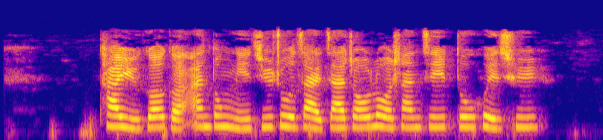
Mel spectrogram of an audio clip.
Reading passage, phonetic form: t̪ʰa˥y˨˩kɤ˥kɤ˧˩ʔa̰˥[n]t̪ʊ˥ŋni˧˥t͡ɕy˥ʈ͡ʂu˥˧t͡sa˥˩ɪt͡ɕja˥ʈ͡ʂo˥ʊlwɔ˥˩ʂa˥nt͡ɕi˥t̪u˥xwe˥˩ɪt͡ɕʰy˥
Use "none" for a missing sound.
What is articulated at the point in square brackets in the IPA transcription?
n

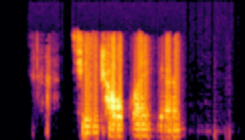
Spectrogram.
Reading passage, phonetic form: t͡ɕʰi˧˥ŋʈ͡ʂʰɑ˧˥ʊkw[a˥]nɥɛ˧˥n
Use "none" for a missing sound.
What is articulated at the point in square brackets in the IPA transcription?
a˥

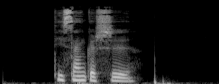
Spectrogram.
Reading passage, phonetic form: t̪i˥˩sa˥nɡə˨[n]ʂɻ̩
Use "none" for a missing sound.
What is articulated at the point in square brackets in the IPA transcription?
none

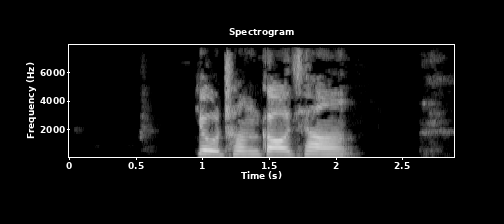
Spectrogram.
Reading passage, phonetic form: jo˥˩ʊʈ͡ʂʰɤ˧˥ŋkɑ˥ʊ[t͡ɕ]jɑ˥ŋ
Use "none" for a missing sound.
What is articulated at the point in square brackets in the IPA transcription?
t͡ɕʰ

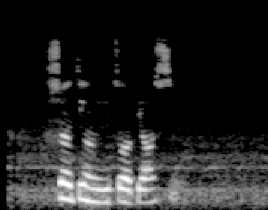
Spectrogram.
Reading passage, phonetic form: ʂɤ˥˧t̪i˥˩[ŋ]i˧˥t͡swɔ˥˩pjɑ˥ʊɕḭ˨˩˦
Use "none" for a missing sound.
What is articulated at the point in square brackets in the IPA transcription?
ŋ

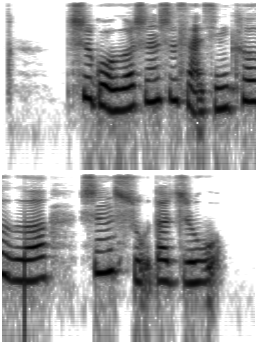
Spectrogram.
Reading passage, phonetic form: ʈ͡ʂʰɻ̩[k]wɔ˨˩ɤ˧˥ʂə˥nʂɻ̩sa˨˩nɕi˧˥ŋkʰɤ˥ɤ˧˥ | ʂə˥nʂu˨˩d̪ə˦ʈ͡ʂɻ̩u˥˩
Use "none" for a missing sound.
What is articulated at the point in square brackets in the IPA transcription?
k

